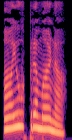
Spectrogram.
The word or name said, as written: ಆಯುಃಪರಿಮಾಣ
